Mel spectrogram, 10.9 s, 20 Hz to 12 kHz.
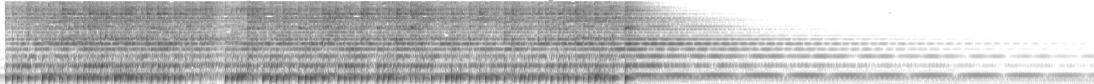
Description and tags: sant-roll-G4
recordings of an indian santoor, especially rolls plaid on single notes; pitch is indicated in file name, recorded using multiple K&K; contact microphones
percussion, roll, pitched, acoustic, santoor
